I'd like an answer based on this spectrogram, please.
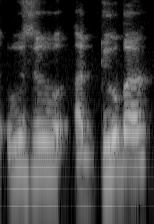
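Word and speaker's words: Uzo Aduba: know in the comments can basically pronounce it as uzu a duba um you know like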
